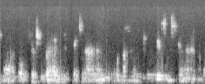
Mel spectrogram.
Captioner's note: members chattering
